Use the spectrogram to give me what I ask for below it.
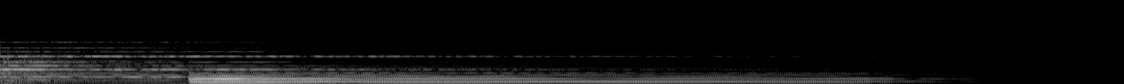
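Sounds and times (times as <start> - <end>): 
cinematic orchestral cover: 0.0 - 5.3.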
